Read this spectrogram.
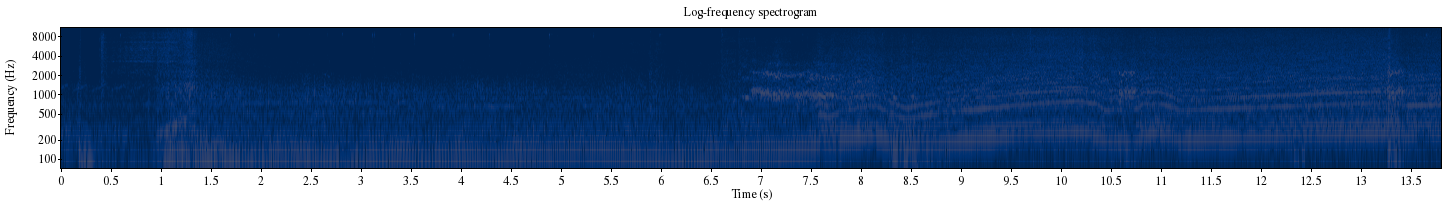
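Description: A car engine starts up and revs, rising and falling as the car drives off.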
